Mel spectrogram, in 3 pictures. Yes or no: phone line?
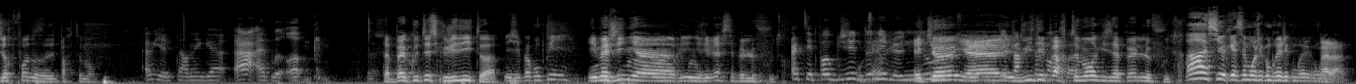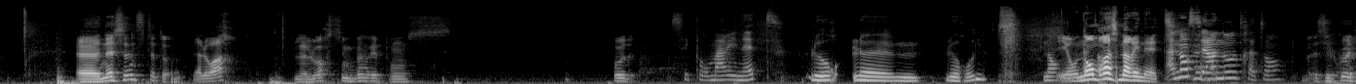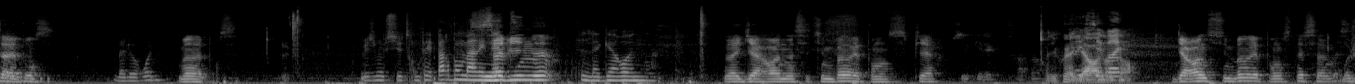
no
